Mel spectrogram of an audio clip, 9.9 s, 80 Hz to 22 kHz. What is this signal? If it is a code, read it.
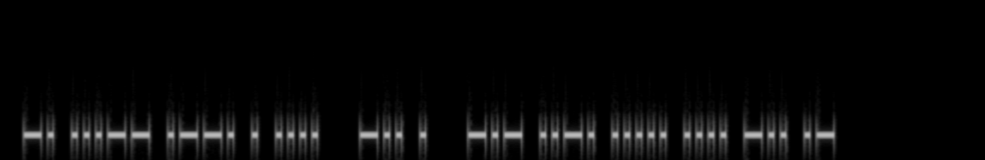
Morse code, heard as a keyed tone, about 20 wpm, 700 Hz. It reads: N3PEH DE KF5HDA
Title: USA Callsign DE Callsign 20wpm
